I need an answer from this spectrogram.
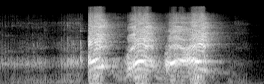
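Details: Orson the French Bulldog, a pet talking back to its owner: a soft grumbling hum, then three loud, rough, growly barks in quick succession, each about a quarter second long, ending in quiet.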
